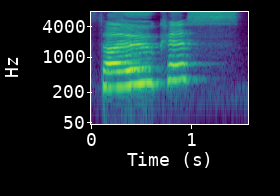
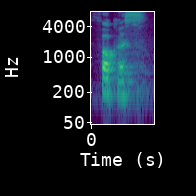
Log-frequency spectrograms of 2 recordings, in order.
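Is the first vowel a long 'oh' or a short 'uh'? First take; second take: long oh; short uh. First: The first vowel is a long 'oh' sound. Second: The first vowel is a short 'uh' sound. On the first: The speaker calls it right. "correct pronunciation" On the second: The speaker calls it wrong. "and not focus"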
